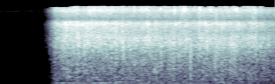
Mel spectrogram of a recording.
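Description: Steady rain comes in abruptly after a brief silence, a dense, even hiss of drops pattering and continuing without a break to the end.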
